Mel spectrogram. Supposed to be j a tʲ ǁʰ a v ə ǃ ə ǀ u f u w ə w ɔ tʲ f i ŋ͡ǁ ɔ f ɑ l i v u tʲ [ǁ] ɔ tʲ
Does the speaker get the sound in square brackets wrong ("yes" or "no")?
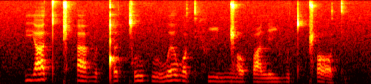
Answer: no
